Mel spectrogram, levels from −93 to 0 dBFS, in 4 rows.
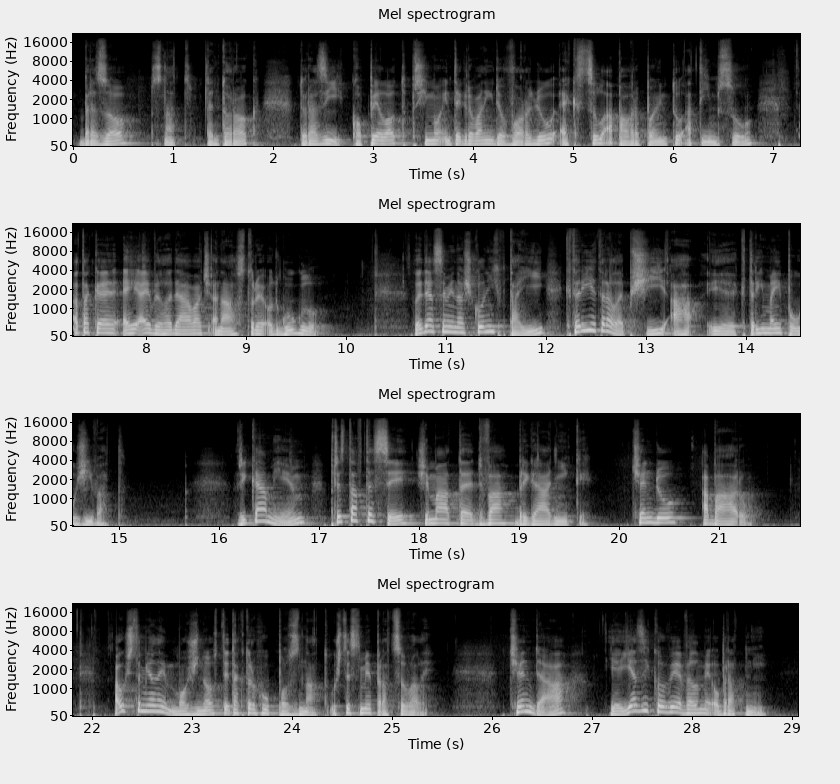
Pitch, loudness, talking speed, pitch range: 115 Hz, -25 LUFS, 140 wpm, 95-135 Hz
